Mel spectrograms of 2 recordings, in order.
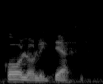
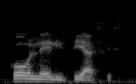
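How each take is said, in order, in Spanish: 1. La segunda sílaba se pronuncia 'lo'. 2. La segunda sílaba se pronuncia 'le'. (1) "no cololitiasis" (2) "El término correcto realmente es colelitiasis"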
